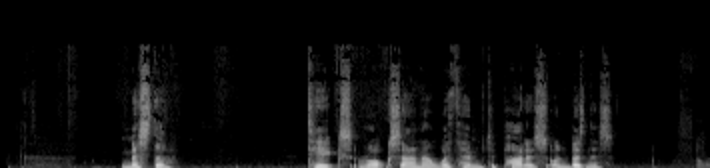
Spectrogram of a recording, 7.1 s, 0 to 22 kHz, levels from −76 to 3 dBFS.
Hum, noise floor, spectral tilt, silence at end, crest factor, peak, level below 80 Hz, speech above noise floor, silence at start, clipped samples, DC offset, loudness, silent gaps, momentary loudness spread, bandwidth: none; -59 dBFS; -6 dB/octave; 1 s; 22 dB; -4 dBFS; -52 dBFS; 36 dB; 1.2 s; under 0.1%; under 0.1%; -24 LUFS; none; 10 LU; 16 kHz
